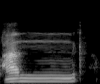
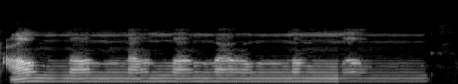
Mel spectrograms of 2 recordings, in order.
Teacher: the back of the tongue at the roof of the mouth. So you could go an with the tip of the tongue at the front of the mouth.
